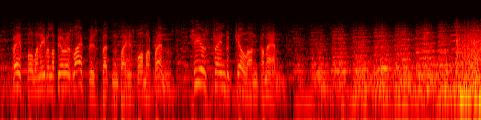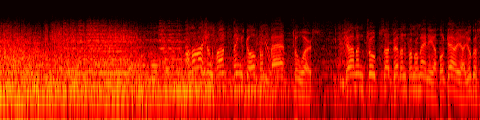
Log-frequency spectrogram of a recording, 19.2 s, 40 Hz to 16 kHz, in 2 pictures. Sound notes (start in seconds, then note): 6.9 dramatic music; 9.0 artillery blasting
